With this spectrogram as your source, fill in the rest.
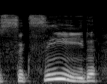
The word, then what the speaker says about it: succeed: is still possible to succeed as a genius the first c is k the second c is s write it down um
